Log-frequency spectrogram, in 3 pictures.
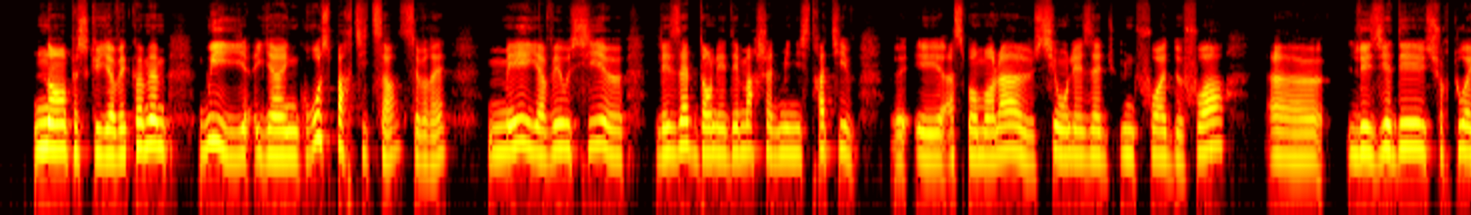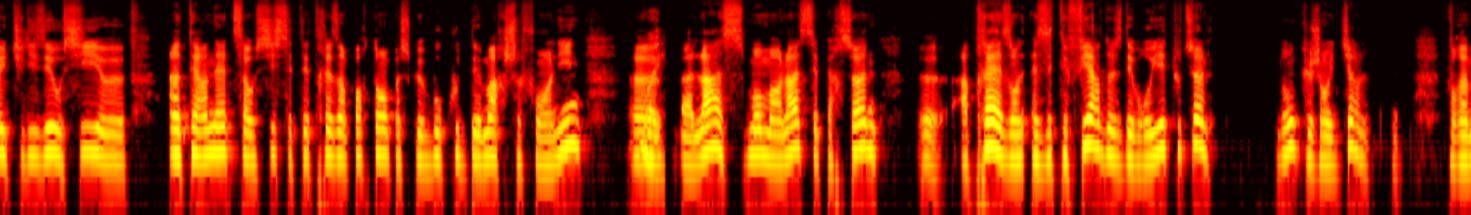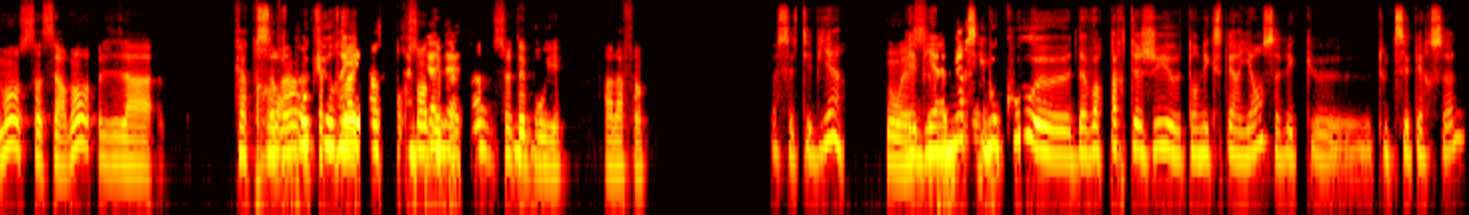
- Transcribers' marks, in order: other background noise
- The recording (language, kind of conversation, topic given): French, podcast, Comment aider quelqu’un qui se sent isolé ?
